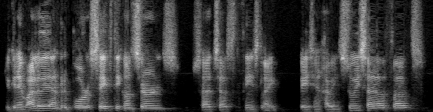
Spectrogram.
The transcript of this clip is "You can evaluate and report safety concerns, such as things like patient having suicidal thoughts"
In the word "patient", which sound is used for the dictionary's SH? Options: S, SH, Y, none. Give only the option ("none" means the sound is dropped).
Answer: S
